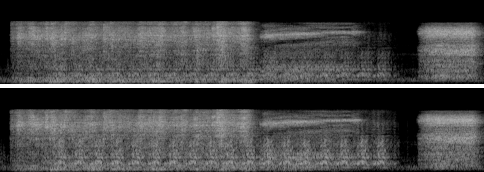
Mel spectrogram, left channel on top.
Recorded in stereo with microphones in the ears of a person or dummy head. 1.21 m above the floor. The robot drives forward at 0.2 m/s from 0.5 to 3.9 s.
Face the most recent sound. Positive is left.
turn(degrees=-25)  # may be behind; listen again after turning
